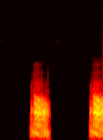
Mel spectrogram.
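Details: Armadillo giving two short, hoarse grunts about a second apart, each a rough burst of mid-pitched noise with dead silence between.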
